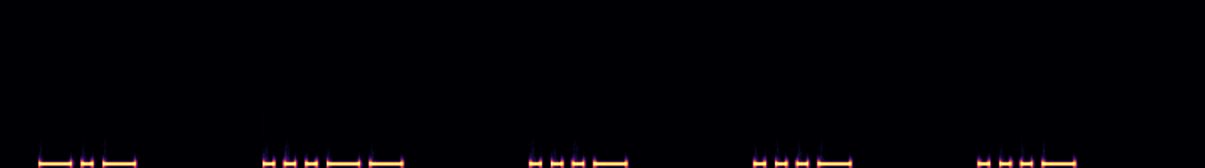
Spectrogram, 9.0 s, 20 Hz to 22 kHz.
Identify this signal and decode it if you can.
Morse code, heard as a keyed tone, about 15 wpm, spaced as for 7 wpm, 700 Hz. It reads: K3VVV
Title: USA Call Signs - 5 Characters - 4x Character Spacing - 15wpm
